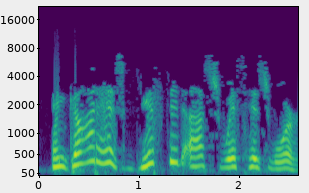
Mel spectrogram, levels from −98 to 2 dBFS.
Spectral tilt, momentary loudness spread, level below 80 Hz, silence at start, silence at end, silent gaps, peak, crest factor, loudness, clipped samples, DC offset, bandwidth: -6 dB/octave; 5 LU; -52 dBFS; 0.15 s; 0 s; none; -2 dBFS; 14 dB; -17 LUFS; under 0.1%; under 0.1%; 7 kHz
